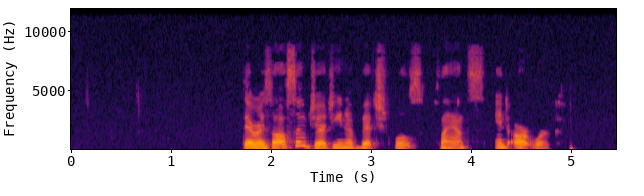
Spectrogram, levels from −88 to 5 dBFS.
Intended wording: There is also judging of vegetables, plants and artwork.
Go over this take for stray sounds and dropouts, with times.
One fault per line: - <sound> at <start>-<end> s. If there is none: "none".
none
